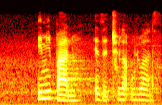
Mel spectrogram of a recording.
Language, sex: Zulu, female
